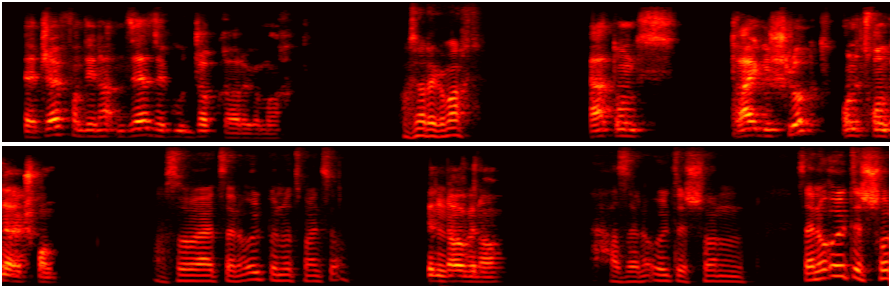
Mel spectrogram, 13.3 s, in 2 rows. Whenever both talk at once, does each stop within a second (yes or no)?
yes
